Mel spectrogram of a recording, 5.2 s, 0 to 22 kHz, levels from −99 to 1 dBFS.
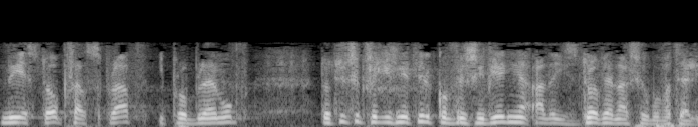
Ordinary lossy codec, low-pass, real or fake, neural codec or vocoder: none; 5.4 kHz; real; none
